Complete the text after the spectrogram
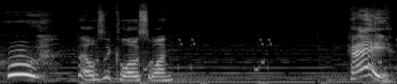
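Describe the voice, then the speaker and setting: A man plays an earnest young defense lawyer in a video game. The voice sits high and jumps around, flustered and exclamatory, with music behind. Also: wildly swooping pitch, drawn-out words, full character voice. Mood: flustered, urgent.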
